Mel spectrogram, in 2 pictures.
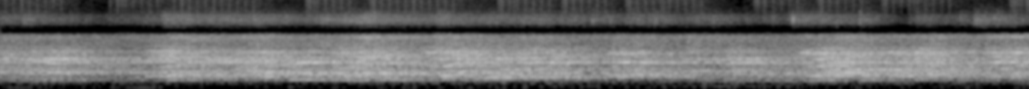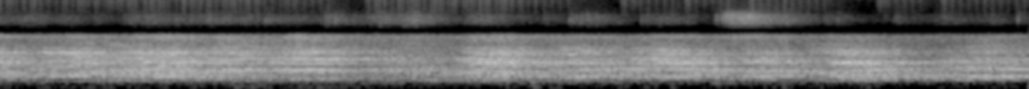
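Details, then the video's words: Many sea lions under the docks at Astoria bark and honk together in a dense, overlapping chorus, one seeming to call back at the recordist. "Singing sea lions under docks of Astoria"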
